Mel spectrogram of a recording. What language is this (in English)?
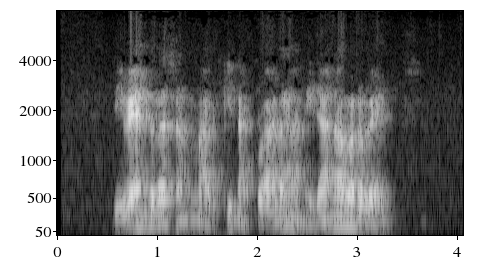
Catalan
